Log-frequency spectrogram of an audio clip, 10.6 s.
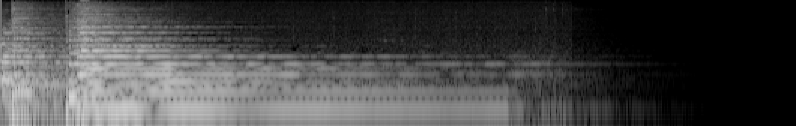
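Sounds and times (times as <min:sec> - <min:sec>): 
instrumental music: 0:00.0 - 0:07.6.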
